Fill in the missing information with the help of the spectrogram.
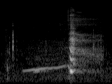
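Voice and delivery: high squealing giggle; a squeal of delight, real; laughing at a romantic line; giddy laugh. Real, not acted. Swooning over Rhys's vow.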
